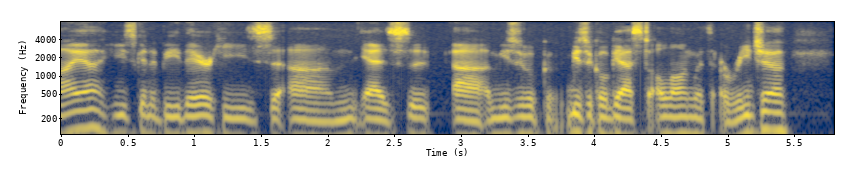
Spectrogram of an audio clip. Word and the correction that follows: Origa: Isn't it pronounced Origa? – Yeah, it's Origa.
